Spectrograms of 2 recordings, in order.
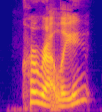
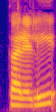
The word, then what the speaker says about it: Karelly: My name is Crowley in English, Carelli in Spanish. – Mm-hmm. – It's spelled K-A-R-E-L-L-Y.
